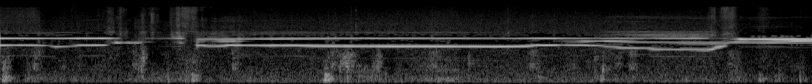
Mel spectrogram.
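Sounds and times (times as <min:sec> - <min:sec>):
hearing aid feedback squeal: 0:00.0 - 0:08.1.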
